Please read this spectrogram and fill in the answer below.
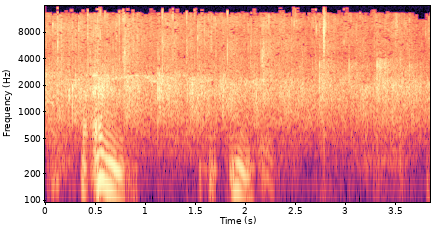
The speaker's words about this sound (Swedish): Tycker jag ni ska ge dem en applåd för det.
